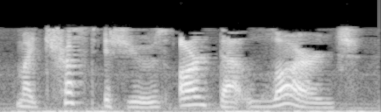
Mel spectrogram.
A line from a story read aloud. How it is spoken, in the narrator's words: Kakashi informed him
